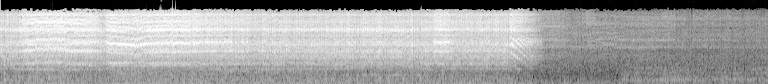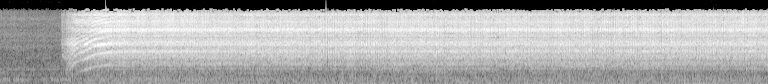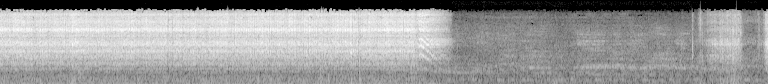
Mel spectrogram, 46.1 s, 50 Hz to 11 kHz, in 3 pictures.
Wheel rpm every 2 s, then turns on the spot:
200, 200, 200, 200, 200, 40, 0, 0, 90, 200, 200, 200, 200, 200, 200, 200, 200, 200, 200, 120, 0, 0, 20.
none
